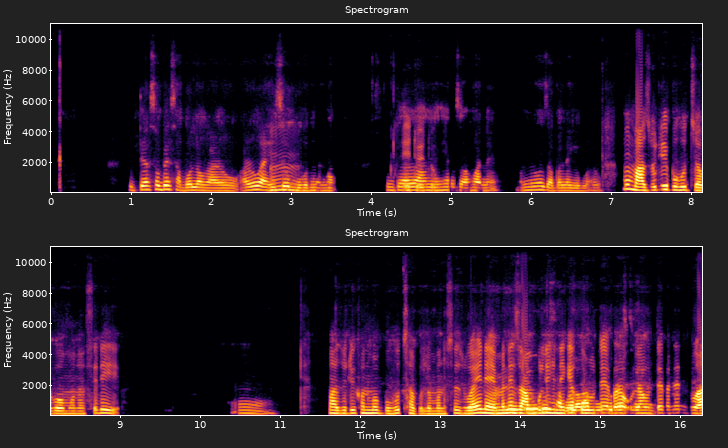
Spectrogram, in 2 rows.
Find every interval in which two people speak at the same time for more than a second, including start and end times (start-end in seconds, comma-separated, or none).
13.7-15.5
